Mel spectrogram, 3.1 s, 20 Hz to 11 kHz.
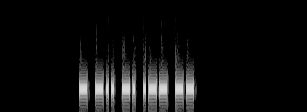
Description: Morse code, heard as a keyed tone, about 44 wpm, 700 Hz. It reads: TDNWM
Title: Code Groups - 5 Letters - 45wpm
